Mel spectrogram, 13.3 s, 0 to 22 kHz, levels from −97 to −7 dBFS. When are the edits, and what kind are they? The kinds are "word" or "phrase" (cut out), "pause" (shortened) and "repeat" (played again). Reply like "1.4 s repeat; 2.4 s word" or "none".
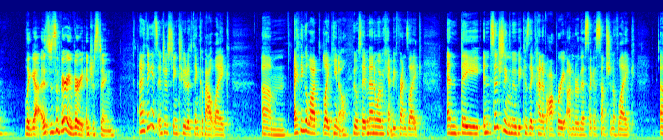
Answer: none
